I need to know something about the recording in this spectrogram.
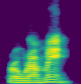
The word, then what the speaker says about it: program: Because it's not program, programe. No, right? It's program. So the accent is on the first syllable.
